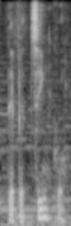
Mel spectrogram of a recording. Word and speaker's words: Tepētzinco: El Taxco actual estaba asentado en el lugar que se conocía como Tepetzinco, pronunciado por los exploradores españoles de la zona como Tetelcinco, que quiere decir en náhuatl cerro pequeño.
